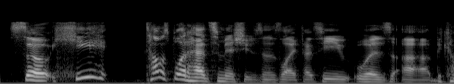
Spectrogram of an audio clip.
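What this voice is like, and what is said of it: Usual voice. Nothing is said of it.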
